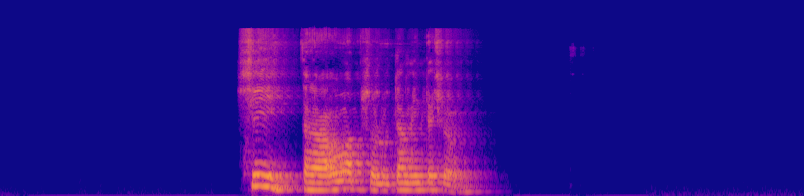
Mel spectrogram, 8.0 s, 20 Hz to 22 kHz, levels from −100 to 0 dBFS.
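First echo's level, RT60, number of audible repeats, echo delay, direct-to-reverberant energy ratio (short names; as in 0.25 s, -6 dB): -11.0 dB, none, 3, 0.1 s, none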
